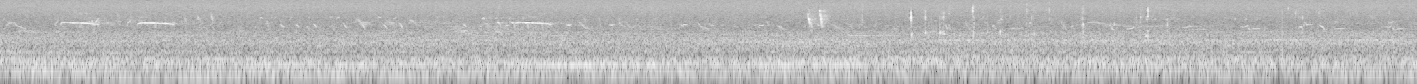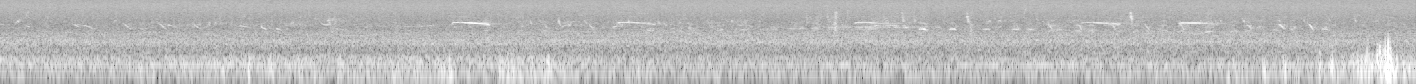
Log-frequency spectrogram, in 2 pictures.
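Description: Birds chirping, short rising-and-falling calls every few seconds, over a steady low hum. A louder low rumble near the end.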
